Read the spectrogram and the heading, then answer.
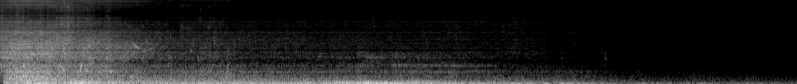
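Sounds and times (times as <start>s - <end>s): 
airframe crashing into water: 0.0s - 5.2s.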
